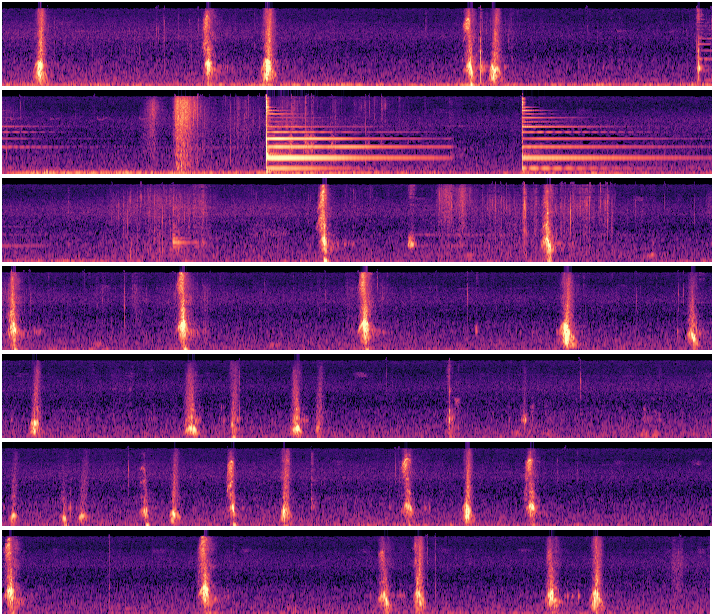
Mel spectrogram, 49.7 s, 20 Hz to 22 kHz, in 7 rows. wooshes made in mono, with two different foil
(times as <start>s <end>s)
17.3s 23.4s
